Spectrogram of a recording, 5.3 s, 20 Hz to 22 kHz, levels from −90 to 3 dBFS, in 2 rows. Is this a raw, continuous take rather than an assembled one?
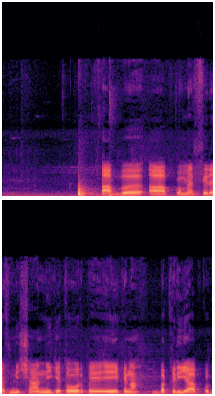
yes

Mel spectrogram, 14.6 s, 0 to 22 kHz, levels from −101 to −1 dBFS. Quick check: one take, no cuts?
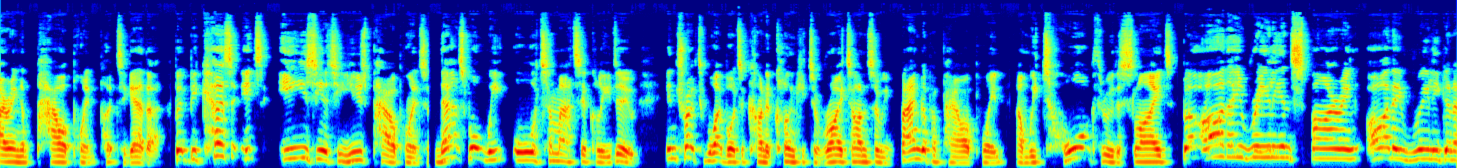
no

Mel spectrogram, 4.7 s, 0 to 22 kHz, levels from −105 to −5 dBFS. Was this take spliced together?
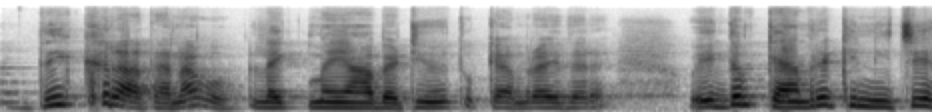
yes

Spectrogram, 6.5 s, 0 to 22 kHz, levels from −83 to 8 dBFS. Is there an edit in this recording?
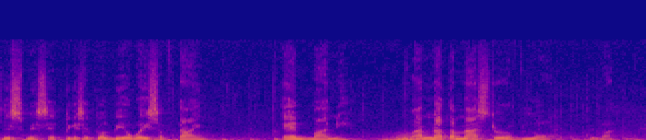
yes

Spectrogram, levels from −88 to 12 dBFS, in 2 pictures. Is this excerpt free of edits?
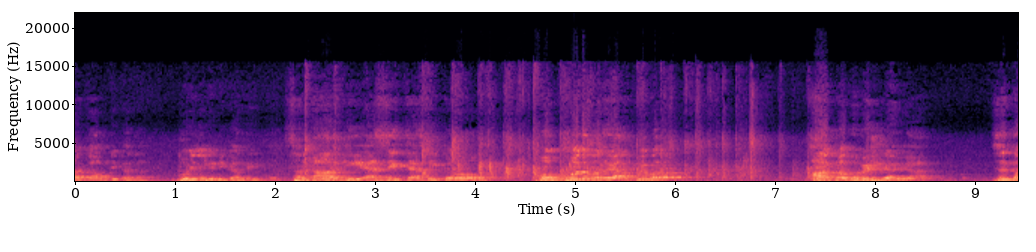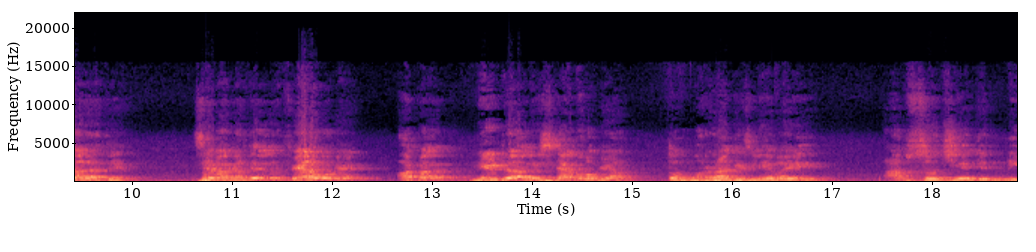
yes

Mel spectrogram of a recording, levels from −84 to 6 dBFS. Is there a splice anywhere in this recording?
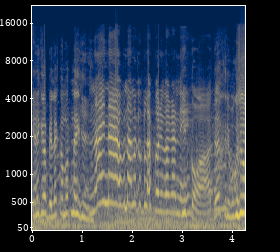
no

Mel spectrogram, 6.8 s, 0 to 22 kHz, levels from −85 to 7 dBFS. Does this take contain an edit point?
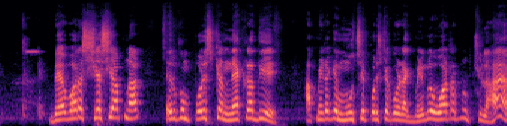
no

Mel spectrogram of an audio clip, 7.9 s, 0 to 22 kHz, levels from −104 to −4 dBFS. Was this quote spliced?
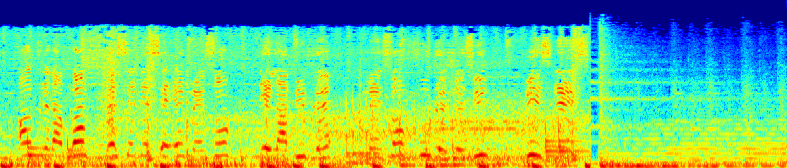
yes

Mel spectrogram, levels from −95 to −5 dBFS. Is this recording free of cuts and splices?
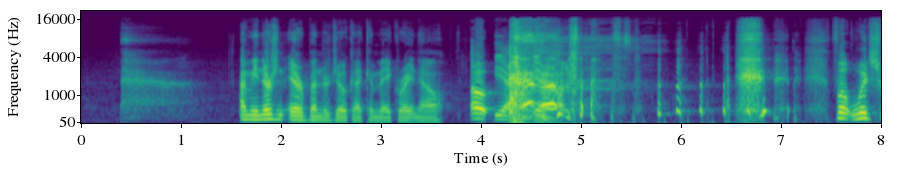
yes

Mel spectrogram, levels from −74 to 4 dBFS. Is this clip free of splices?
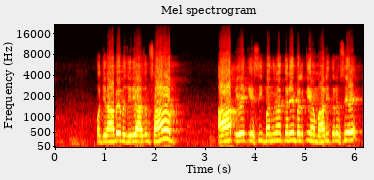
yes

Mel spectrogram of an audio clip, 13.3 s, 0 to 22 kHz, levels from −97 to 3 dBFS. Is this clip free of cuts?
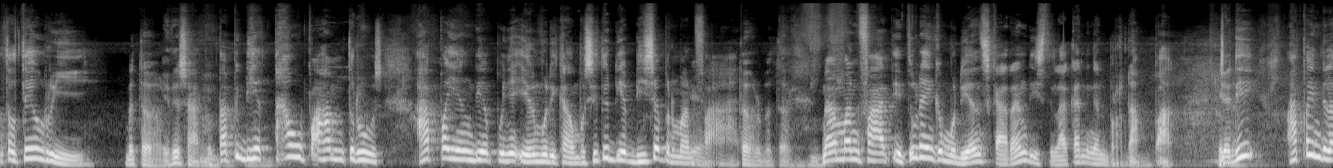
yes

